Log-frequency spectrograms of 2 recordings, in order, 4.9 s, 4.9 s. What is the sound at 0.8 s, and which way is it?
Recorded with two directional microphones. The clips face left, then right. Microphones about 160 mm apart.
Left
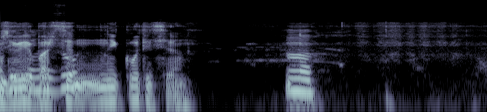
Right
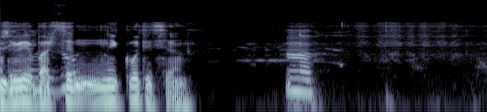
Speech, 30° right (ahead or behind).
